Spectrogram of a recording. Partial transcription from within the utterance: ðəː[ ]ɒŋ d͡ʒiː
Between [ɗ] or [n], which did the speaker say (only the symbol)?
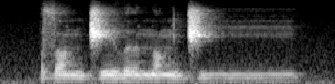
n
